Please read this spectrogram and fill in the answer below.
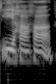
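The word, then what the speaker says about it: İHH: And that flotilla, I believe it sailed from Turkey, and there's a big national organization in Turkey called İHA. It's spelled IHH, and in Turkish it's called İHA.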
